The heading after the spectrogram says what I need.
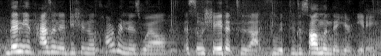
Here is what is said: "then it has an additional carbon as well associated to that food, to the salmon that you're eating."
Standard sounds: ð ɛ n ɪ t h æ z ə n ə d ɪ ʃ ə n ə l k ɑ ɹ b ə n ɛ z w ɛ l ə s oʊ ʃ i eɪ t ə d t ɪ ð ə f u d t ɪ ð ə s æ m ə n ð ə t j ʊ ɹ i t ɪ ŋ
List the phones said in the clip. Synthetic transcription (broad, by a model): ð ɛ n ɪ t h æ z ə n ə d ɪ ʃ ə n ə l k ɑ ɹ b ə n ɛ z w ɛ l ə s oʊ ʃ i eɪ t ə d t ɪ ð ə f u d t ɪ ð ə s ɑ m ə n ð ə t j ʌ ɹ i t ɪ ŋ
